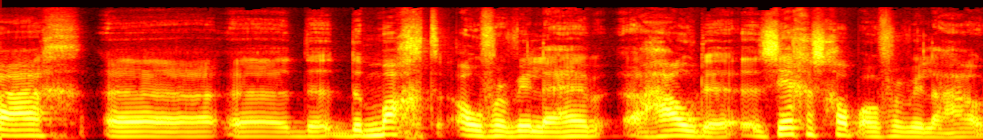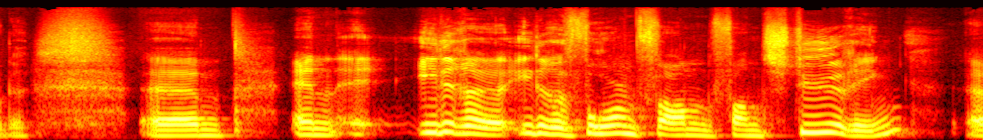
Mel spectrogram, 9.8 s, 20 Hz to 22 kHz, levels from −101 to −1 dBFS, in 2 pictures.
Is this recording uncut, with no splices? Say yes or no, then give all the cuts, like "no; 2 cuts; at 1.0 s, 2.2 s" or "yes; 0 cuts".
no; 2 cuts; at 3.7 s, 7.5 s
